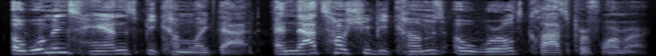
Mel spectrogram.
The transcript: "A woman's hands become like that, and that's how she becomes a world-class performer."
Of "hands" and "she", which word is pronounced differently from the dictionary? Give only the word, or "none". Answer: none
